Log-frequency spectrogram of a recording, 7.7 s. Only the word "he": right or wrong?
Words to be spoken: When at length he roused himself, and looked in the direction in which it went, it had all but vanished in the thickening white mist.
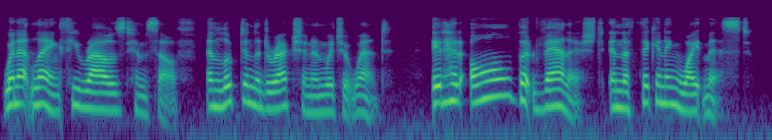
right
